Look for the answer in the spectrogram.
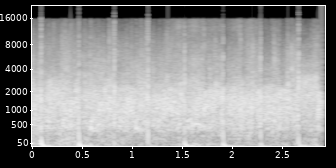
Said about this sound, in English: Praise God. Round of applause.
